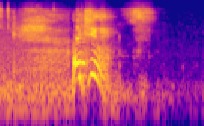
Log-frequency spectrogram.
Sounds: Sneeze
